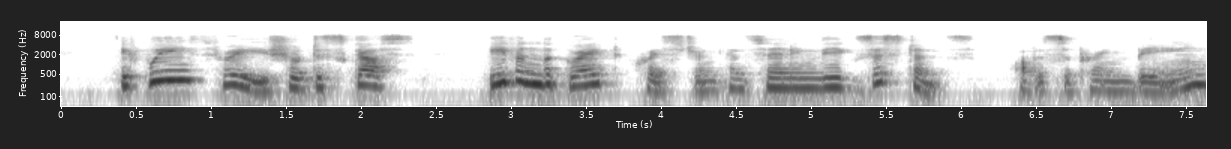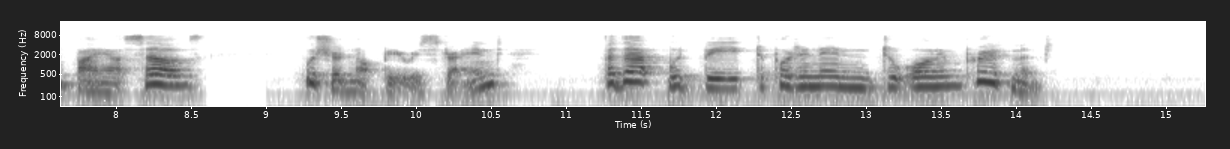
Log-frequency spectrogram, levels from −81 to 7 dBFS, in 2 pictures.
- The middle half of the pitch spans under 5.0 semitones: No, wide, 5.5 semitones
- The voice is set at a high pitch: Yes, high, 205 Hz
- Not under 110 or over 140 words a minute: Yes, slow, 135 wpm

